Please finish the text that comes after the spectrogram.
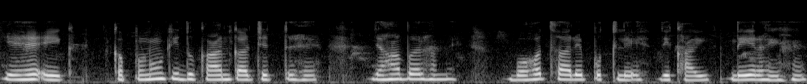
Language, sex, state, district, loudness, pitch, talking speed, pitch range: Hindi, female, Himachal Pradesh, Shimla, -14 LUFS, 220 Hz, 135 wpm, 215-235 Hz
